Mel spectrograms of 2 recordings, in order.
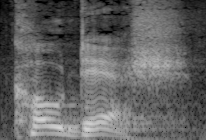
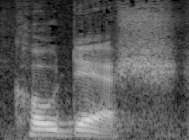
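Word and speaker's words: Kodesh (קֹדֶשׁ): Kodesh, Kodesh. And that's not the way it's spelled, but that's the way it sounds, Kodesh, K-O-D-E-S-H.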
